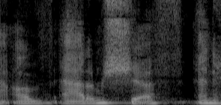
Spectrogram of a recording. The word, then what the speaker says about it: Schiff: It rhymes with fit.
